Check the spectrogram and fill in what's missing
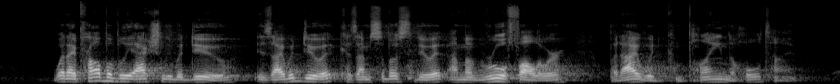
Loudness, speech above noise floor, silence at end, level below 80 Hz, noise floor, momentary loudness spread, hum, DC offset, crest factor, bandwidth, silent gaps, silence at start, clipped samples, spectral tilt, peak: -26 LUFS; 40 dB; 0.45 s; -74 dBFS; -65 dBFS; 15 LU; none; under 0.1%; 20 dB; 18 kHz; none; 0.55 s; under 0.1%; -5 dB/octave; -6 dBFS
